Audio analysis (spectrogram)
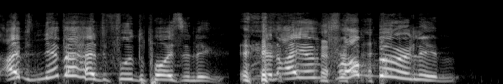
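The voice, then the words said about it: Put-on German accent. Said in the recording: “That's my best German accent, or my best Augustus Gloof accent.”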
